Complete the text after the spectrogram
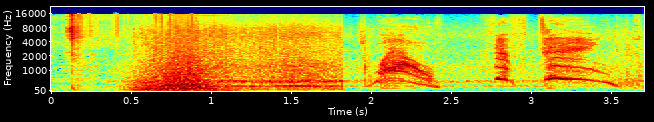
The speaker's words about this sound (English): Bees are defending themselves somehow.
